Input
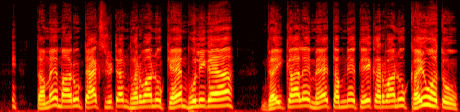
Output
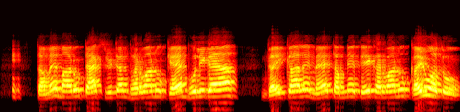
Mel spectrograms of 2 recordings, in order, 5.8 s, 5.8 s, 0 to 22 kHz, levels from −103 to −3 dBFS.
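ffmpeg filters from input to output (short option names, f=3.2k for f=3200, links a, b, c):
-af "highpass=f=360:t=q:w=0.5412,highpass=f=360:t=q:w=1.307,lowpass=f=3.4k:t=q:w=0.5176,lowpass=f=3.4k:t=q:w=0.7071,lowpass=f=3.4k:t=q:w=1.932,afreqshift=340,acontrast=81,aecho=1:1:34|61:0.188|0.335,adynamicequalizer=threshold=0.0158:dfrequency=2900:dqfactor=0.7:tfrequency=2900:tqfactor=0.7:attack=5:release=100:ratio=0.375:range=2:mode=cutabove:tftype=highshelf,volume=2dB"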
